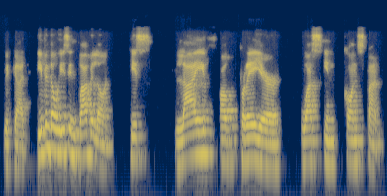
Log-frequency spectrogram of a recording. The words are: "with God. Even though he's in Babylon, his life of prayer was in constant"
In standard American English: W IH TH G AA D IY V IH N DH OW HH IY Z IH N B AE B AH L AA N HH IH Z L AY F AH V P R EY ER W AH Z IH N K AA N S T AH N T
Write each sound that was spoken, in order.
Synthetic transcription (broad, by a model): W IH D G AA D IY V IH N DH OW HH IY S IH N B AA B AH L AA N HH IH S L AY F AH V P R EY ER W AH S IH N K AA N S T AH N T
